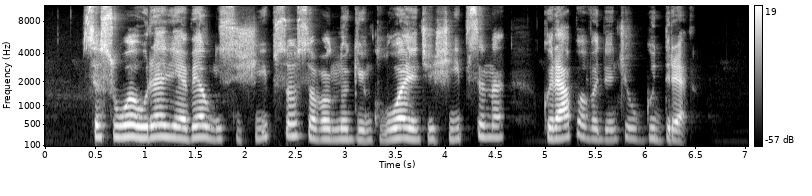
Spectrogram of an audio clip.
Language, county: Lithuanian, Vilnius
